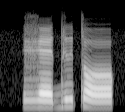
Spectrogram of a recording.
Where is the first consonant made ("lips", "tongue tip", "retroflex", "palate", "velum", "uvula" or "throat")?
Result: velum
